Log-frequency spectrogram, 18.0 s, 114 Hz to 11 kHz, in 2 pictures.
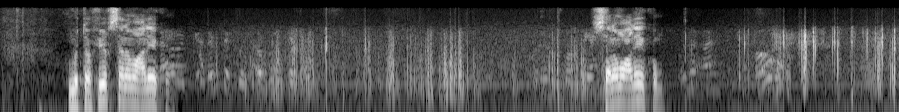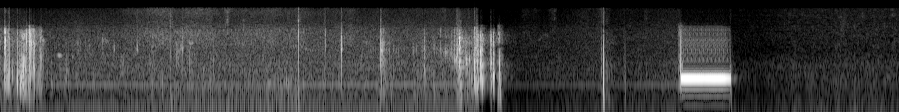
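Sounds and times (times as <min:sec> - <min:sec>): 
crackling telephone line noise with clicks: 0:00.0 - 0:17.9
speech: 0:00.7 - 0:01.9, 0:06.0 - 0:06.7
telephone dial tone after a call disconnects: 0:15.8 - 0:16.3.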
